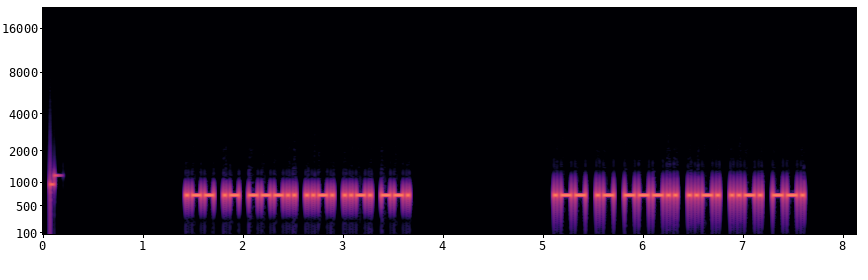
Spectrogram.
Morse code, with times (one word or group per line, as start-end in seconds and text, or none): 1.4-3.7 WA8FFG
5.1-7.6 WA8FFG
